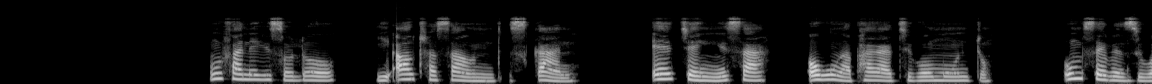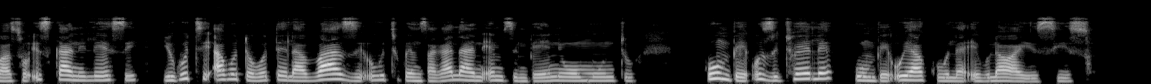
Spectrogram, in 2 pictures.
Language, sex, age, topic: North Ndebele, female, 36-49, health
